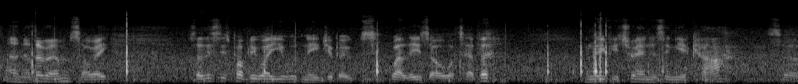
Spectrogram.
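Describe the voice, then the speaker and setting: In a casual walking vlog through the woods, a middle-aged man with a mid-range voice narrates in a chatty, rambling, self-deprecating manner, slightly out of breath. Outdoor noise and clicking come through his camera-mounted mic as he walks.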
